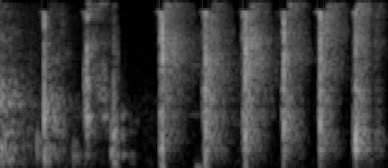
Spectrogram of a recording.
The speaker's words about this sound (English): Can we give him a round of applause, honorable members?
